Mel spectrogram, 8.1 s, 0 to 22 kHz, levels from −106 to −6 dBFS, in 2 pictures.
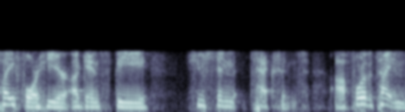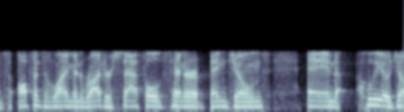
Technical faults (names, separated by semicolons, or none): GSM full-rate codec; lost GSM frames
